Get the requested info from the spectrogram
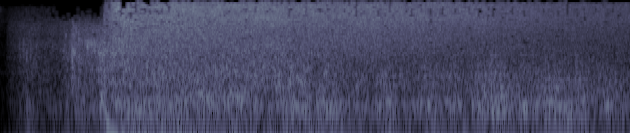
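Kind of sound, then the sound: nature, thunder rumbling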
